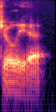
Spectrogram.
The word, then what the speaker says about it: Joliet: That's what that's pronounced, Joliet.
